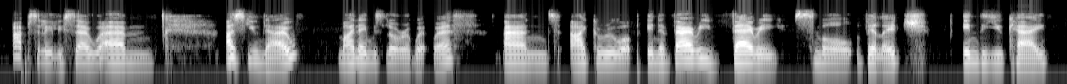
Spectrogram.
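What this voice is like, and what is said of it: British accent. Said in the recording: “You're obviously from the UK. You have this lovely British accent.”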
